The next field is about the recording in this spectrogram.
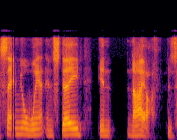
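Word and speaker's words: Naioth: him he and Samuel went and stayed in nth is how it's pronounced n a i o t h nth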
